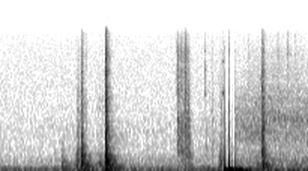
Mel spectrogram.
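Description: A handful of short knocks and clicks, about five in under three seconds. The loudest is a heavy thump about three seconds in.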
